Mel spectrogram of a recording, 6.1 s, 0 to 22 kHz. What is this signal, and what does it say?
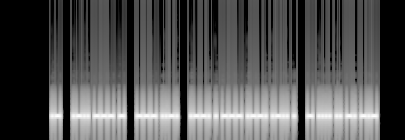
Morse code, heard as a keyed tone, about 44 wpm, 700 Hz. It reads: A LOT OF PEOPLE THINK
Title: Sets of 5 Words Encore 45wpm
